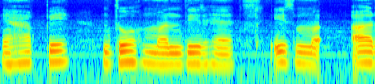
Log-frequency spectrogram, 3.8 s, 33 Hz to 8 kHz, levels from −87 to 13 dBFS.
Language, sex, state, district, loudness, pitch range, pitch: Hindi, male, Chhattisgarh, Kabirdham, -19 LUFS, 125-140 Hz, 130 Hz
